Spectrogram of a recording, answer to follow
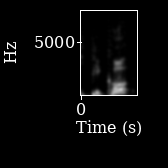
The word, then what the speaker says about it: picot: you have uh like in French it's picot it's p i c o TT okay like pico kind of uhhuh well Pico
